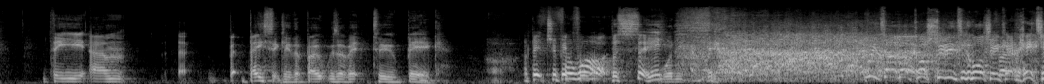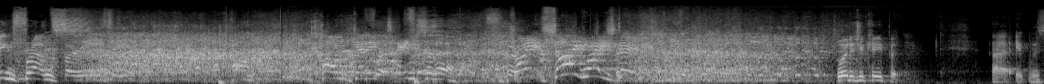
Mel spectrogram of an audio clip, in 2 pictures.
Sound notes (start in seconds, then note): 6.8 laughter; 14.8 shouting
